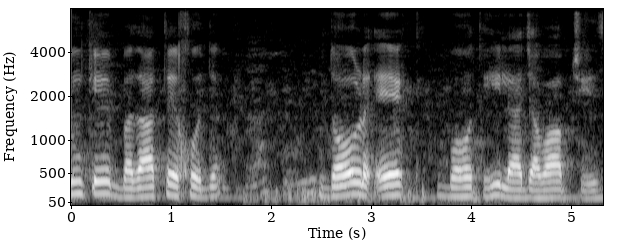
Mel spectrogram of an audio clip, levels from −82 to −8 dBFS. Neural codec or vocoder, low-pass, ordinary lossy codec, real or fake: none; none; none; real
